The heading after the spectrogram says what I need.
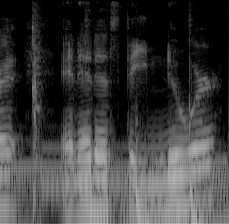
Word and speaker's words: Neewer: and it is the Neewer. I hope it's pronounced Neewer. I've always been pronouncing it that way.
